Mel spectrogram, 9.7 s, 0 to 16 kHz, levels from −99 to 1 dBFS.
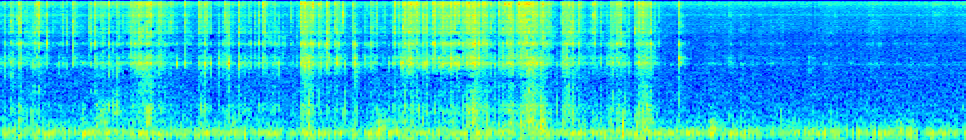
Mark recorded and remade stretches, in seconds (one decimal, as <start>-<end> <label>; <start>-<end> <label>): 0.0-7.6 remade; 7.6-8.2 recorded; 8.2-9.7 remade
